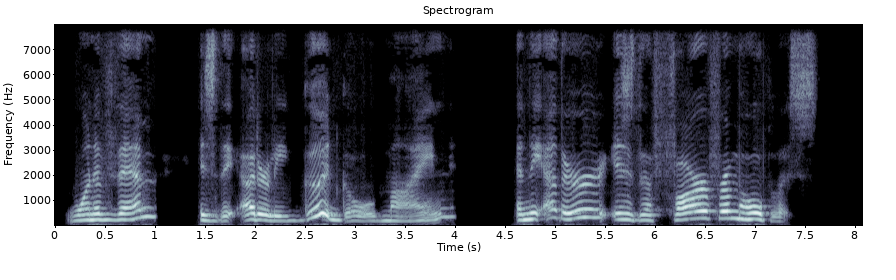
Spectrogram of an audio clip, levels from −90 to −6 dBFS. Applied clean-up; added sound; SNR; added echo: none; none; none; none.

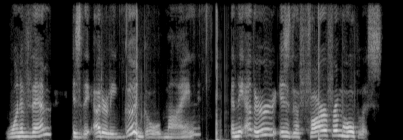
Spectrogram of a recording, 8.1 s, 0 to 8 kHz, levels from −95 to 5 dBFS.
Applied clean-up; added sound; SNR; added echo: none; Coin (dropping); 18 dB; none.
